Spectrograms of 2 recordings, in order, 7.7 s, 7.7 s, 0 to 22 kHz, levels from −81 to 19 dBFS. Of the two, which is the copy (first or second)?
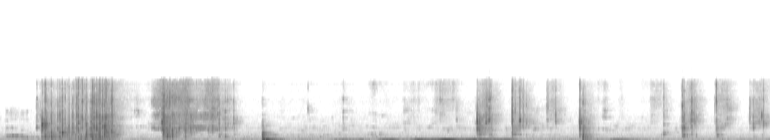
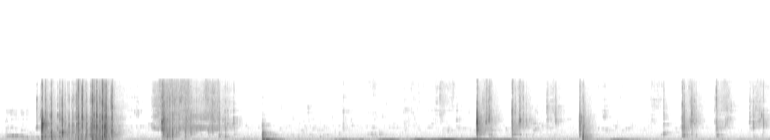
first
